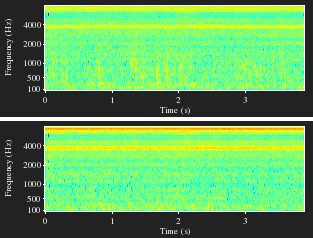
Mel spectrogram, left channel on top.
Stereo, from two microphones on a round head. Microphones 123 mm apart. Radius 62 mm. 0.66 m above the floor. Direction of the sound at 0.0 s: 20° right (ahead or behind).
